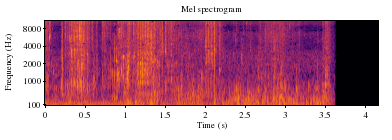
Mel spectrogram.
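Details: Dromedary camels in the Kuwait desert drink from water tanks, making low, wet sloshing gulps and gurgles over the constant low drone of a generator, with some wind rumble.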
